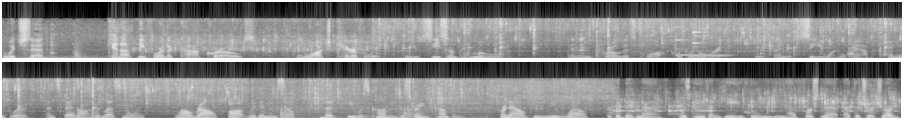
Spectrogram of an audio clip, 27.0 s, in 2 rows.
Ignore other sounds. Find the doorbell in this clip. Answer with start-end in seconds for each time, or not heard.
9.4-11.0.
